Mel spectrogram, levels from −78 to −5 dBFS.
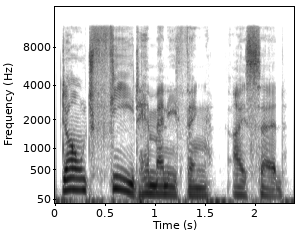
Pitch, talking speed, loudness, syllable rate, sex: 120 Hz, 150 wpm, -17 LUFS, 3.9 syllables/s, male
